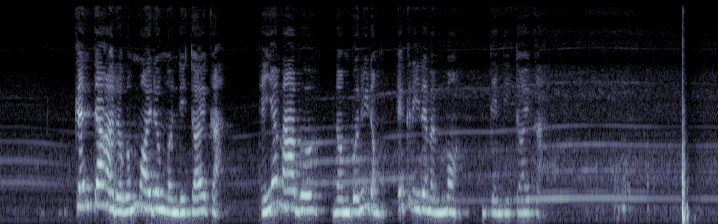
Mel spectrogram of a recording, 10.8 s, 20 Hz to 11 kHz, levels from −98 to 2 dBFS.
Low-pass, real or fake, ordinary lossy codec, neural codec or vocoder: 9.9 kHz; real; Opus, 64 kbps; none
